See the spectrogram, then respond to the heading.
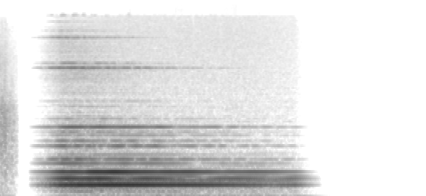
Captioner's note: chime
